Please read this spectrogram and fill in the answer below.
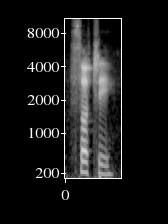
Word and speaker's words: Sochi: Is it Sachi or Saki? Sochi.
